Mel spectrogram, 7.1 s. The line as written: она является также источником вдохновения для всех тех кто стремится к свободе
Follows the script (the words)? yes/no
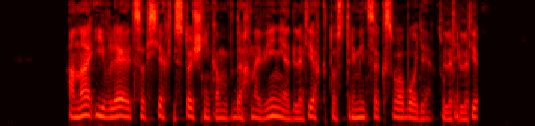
no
